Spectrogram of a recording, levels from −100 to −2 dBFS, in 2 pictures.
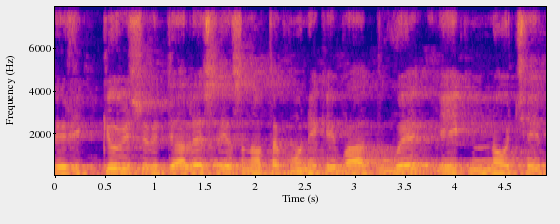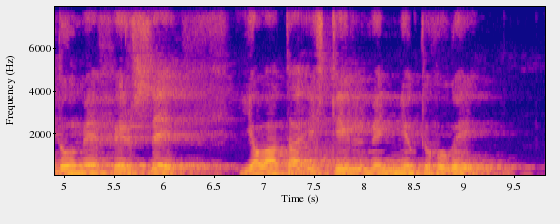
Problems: background sounds at intervals, echo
